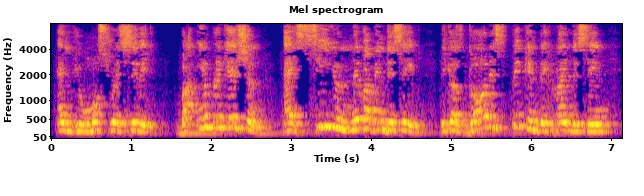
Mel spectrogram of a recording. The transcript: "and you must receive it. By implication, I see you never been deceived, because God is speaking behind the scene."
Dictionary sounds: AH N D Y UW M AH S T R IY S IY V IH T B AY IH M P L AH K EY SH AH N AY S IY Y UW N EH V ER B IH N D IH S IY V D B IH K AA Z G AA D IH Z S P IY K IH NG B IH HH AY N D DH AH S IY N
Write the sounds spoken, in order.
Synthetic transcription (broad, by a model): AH N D Y UW M AH S T R IY S IY V IH T B AY IH M P L AH K EY SH AH N AY S IY Y UW N EH V ER B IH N D IH S IY V D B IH K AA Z G AA D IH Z S P IY K IH NG B IH HH AY N D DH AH S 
